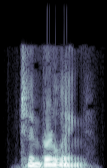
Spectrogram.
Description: Timberling \Tim"ber*ling\, n.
